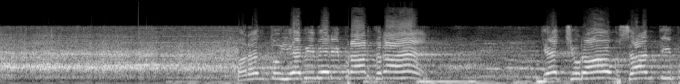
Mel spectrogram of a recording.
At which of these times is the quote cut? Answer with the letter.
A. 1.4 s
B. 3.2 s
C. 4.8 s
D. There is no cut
D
